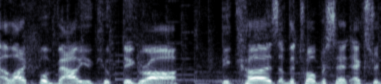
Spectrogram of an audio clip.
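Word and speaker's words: coup de grâce: lot of people say Coup de Grace is actually better. By the way, that's how it's pronounced. It's Coup de Grace, not Coup de Grace.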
